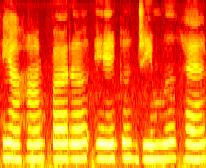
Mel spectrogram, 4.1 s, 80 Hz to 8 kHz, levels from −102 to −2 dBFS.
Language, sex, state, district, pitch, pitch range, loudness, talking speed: Hindi, male, Punjab, Pathankot, 255 Hz, 250-260 Hz, -13 LUFS, 70 wpm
